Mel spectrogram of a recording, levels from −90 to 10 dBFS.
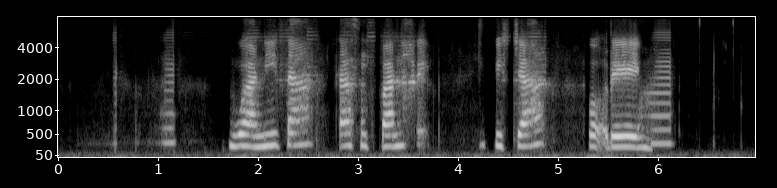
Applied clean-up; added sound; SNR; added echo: neural diffusion model UNIVERSE++.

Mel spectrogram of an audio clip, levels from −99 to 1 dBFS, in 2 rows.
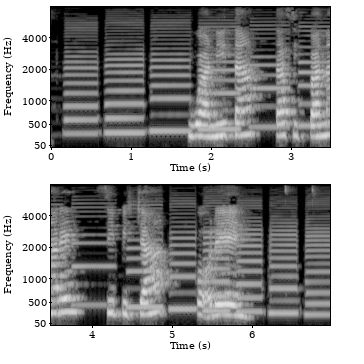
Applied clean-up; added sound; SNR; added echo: classical method spectral subtraction.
